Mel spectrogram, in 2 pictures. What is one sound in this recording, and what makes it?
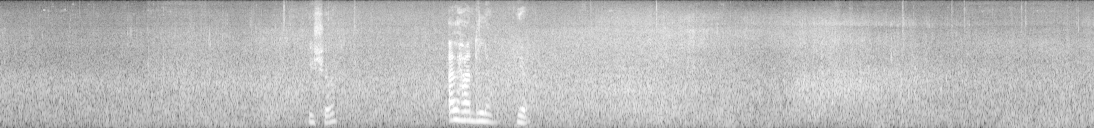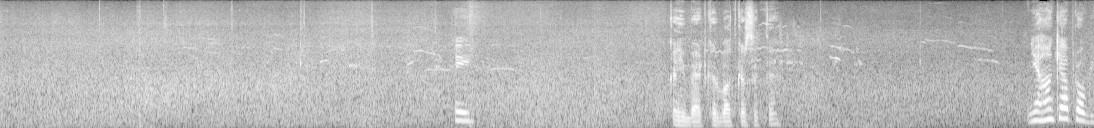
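Waves wash steadily onto a beach.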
